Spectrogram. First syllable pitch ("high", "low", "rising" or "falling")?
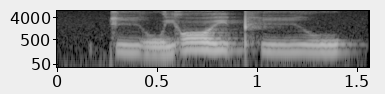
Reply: low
